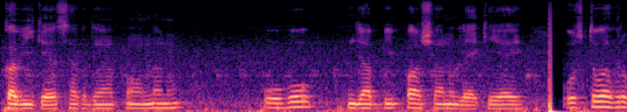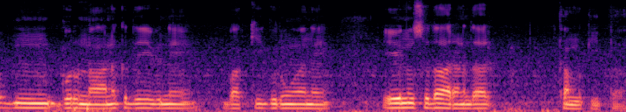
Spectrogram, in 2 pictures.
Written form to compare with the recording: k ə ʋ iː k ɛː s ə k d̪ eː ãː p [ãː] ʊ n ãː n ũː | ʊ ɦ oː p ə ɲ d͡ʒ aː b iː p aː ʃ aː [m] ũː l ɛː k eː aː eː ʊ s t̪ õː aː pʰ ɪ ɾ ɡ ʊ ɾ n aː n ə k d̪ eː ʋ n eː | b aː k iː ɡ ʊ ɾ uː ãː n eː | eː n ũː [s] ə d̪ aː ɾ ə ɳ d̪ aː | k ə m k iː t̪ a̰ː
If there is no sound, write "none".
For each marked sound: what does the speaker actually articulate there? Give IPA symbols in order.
ãː, n, s

